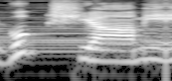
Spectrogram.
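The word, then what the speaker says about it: ভোক্ষ্যামি: তারপরে ভুক্ষ্যামি, এখানে দেখুন ক্ষিয় এর উচ্চারণটা হলো স রূপে হয়ে থাকে। অর্থাৎ সংস্কৃত যে কোনো জায়গাতেই যদি আপনারা ক্ষিয় পান, এই ক্ষিয় এর পরিবর্তে স উচ্চারণ করবেন।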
